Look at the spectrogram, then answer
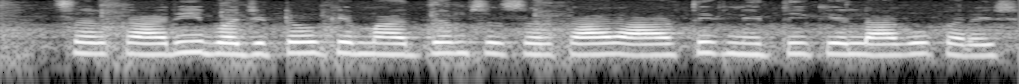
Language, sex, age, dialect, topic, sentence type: Maithili, female, 18-24, Angika, banking, statement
